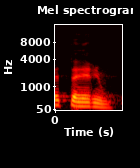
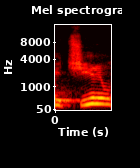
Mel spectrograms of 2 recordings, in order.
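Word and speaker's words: Ethereum: Tem tem tantas discussões sobre pronúncia, eu prefiro falar etheréum porque a rigor etherum também tá errado. Eu tererei que pronunciar a palavra toda em inglês.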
